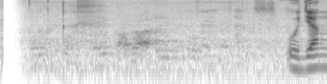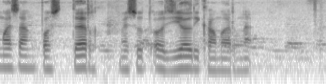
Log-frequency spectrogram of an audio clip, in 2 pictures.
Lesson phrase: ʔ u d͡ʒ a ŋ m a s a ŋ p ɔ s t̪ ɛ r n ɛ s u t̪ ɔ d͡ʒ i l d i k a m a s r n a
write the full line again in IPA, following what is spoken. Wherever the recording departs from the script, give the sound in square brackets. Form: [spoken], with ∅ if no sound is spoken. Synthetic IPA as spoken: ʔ u d͡ʒ a ŋ m a s a ŋ p ɔ s t̪ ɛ r [m] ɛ s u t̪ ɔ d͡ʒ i l d i k a m a [∅] r n a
